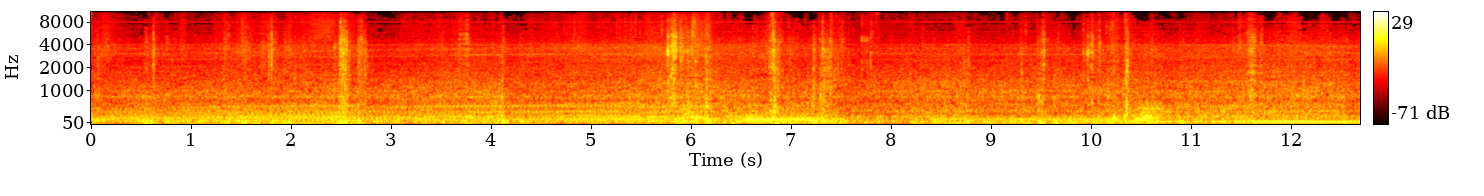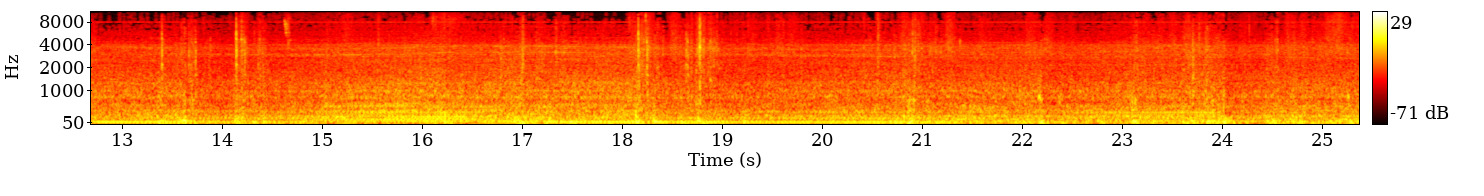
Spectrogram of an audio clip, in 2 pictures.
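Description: A B7 Audi RS4 on KW suspension rolls over road bumps, heard from inside as a continuous low road and engine rumble broken by repeated thumps and knocks from the suspension.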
